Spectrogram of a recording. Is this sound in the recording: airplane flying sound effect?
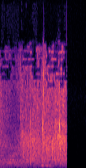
no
